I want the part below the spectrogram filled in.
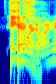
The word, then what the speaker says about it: Hagedorn: and then Hilgendorf, or whatever his name is, Hilgeborn, or Hagedorn. – I might get the name wrong. – Hagedorn. – Yeah.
